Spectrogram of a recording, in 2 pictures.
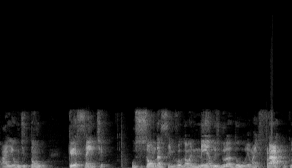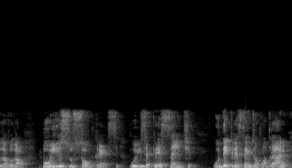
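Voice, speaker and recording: A man teaching a grammar lesson, explaining step by step and checking in with his listeners. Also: a little high. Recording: echoey room, dull lo-fi sound.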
